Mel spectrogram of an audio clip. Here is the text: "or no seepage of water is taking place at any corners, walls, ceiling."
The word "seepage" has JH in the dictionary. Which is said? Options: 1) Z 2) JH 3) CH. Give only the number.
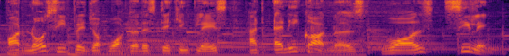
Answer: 2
